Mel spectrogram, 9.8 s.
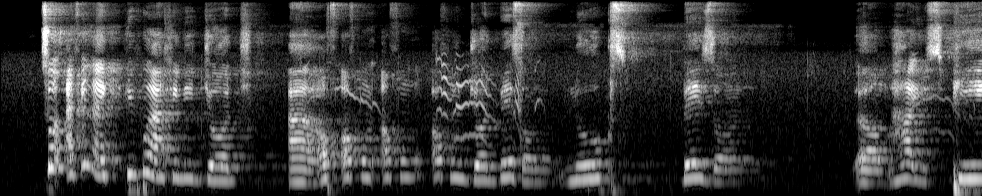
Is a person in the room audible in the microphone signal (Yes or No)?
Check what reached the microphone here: Yes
